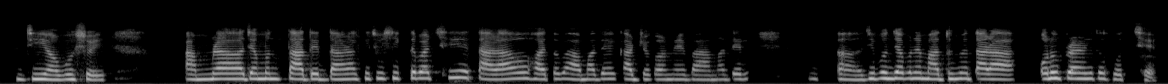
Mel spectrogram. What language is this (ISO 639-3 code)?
ben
